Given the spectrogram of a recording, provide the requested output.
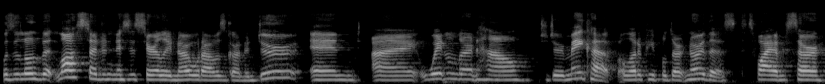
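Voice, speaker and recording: A woman's voice: on the high side, fairly bright tone. A woman, chatting casually as an interview guest with frequent ums. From New Zealand.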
